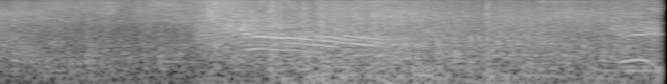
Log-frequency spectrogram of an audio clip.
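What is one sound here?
A blade whooshes and electricity crackles.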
